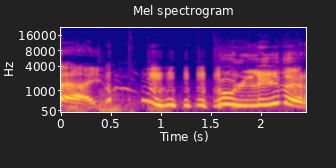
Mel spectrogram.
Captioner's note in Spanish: Risas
